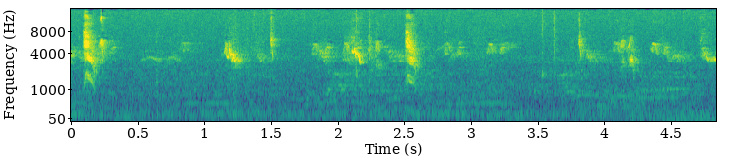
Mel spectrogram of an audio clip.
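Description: House sparrows give short, bright chirps, irregularly spaced about every half second to second, with a faint low background hum.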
